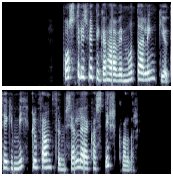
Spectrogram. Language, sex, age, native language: Icelandic, female, 30-39, Icelandic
